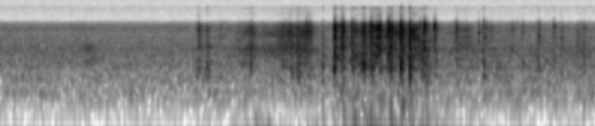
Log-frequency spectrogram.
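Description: Typing on a computer keyboard: a quick run of key clicks starting about two seconds in, thickest in the middle and thinning out near the end.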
